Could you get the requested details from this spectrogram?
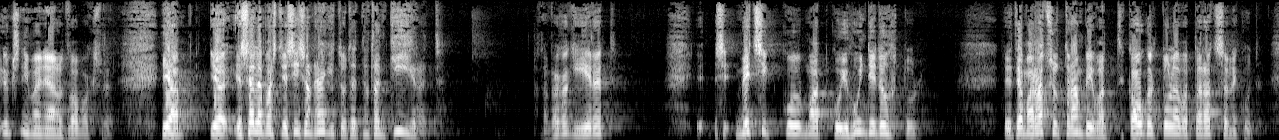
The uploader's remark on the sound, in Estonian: Audio salvestus koosolekult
